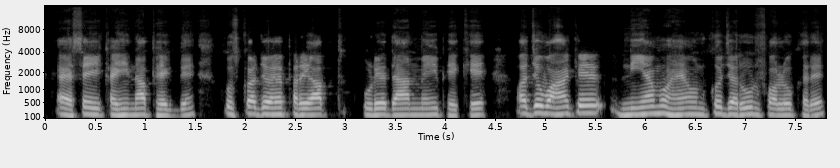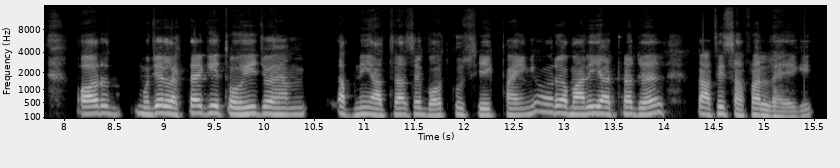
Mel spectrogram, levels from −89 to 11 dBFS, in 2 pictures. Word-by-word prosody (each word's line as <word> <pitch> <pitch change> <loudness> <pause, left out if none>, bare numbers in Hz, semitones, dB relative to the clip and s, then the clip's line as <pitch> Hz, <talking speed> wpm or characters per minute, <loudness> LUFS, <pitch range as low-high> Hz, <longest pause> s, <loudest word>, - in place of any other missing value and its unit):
ऐसे 160 +2 +3
ही 160 - -1
कहीं 155 0 +2
ना 160 +1 +3
फेंक 150 -2 +1
दें। 155 +3 -3 0.4
उसका 180 +4 +1
जो 175 +1 +3
है 170 0 +4
पर्याप्त 165 0 +2 0.2
कूड़ेदान 160 0 +2
में 160 0 -3
ही 165 - -2
फेंकें 155 +1 -2 0.3
और 190 - +3
जो 200 +3 +4
वहाँ 185 -1 +4
के 200 0 +5 0.3
नियम 185 +3 +2
हैं, 160 0 +2
उनको 175 +1 -2
ज़रूर 170 0 +1
फॉलो 155 -1 +1
करें 150 +3 -1 0.5
और 195 +1 +3 0.4
मुझे 200 +3 +3
लगता 180 +1 +2
है 200 - +4
कि 200 +1 +1
तो 175 -2 +3
ही 185 +2 +2
जो 185 +1 0
है 170 -1 +1
हम 170 +1 -6 0.4
अपनी 175 +2 -2
यात्रा 160 +1 0
से 175 +3 -3
बहुत 155 -1 -2
कुछ 165 -3 -6
सीख 155 -1 -3
पाएँगे 160 +5 -3
और 210 -2 -2
हमारी 180 +1 +2
यात्रा 180 0 0
जो 170 0 -1
है 200 +5 +2 0.4
काफ़ी 180 +1 +1
सफल 155 -1 -1
रहेगी। 125 +3 -6
165 Hz, 190 wpm, -23 LUFS, 155-180 Hz, 0.5 s, के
